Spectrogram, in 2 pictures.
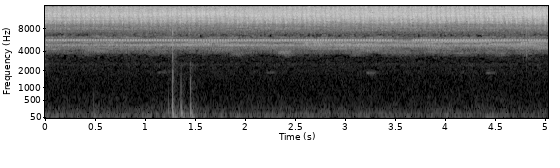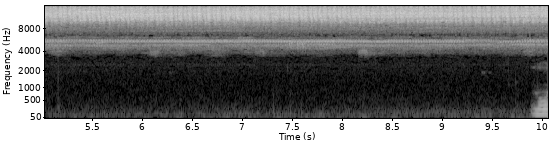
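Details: Insects calling at night in the Jamaican countryside under moonlight: a steady, unbroken high-pitched shrill drone holds throughout, with a couple of brief soft knocks and a faint rustle at the very end.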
